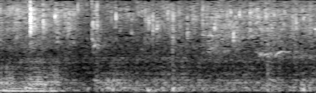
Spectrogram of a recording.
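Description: Water from a kitchen tap pouring onto the aluminium lid of a pressure cooker in a steel sink, a steady splashing.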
